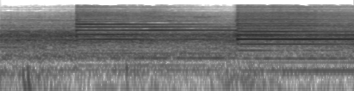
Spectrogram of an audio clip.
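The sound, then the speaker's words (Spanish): Two strikes of a New Year's Eve clock bell, part of the twelve midnight chimes, roughly a second apart, each a bright metallic clang with a sustained shimmering ring over a steady background hiss, with no talking. “Una campanada.”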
